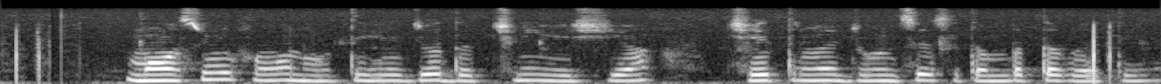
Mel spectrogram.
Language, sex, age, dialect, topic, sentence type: Hindi, female, 18-24, Kanauji Braj Bhasha, agriculture, statement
